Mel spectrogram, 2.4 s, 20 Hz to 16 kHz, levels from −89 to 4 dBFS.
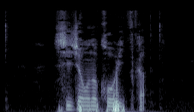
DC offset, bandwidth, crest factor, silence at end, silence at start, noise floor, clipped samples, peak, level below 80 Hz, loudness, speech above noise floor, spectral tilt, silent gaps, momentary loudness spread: under 0.1%; 11 kHz; 24 dB; 0.65 s; 0.7 s; -77 dBFS; under 0.1%; -4 dBFS; -36 dBFS; -26 LUFS; 52 dB; -7 dB/octave; none; 20 LU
